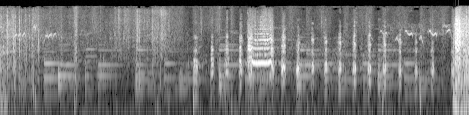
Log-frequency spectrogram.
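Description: Chickens cluck in a rapid, rhythmic series of sharp calls, close and fairly loud, with a burst of squawking in the middle and a sudden noise at the very end.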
